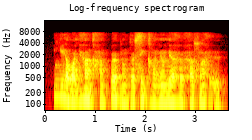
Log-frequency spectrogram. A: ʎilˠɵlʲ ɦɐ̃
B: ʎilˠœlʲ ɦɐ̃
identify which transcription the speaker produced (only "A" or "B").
A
